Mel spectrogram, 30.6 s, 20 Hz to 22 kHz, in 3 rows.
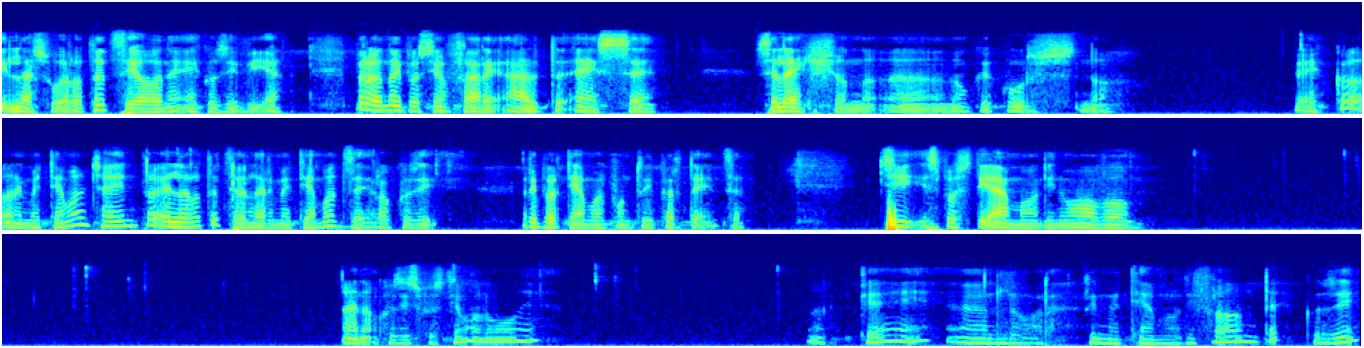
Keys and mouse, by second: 4.3 shift+s, 11.5 click, 24.4 click, 25.2 middle click, 28.4 KP_1.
